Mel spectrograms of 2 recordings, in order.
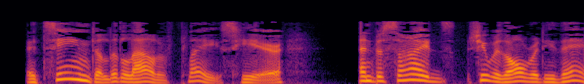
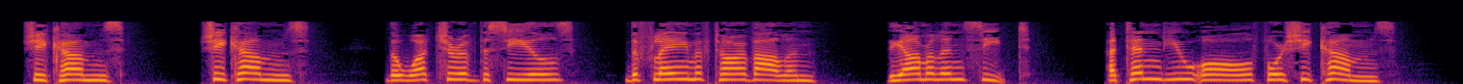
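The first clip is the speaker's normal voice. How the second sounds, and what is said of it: Clear, high, intoning voice. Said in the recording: “intone the ancient formula in a clear, high voice.”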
